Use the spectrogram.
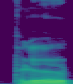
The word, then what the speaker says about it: plus: Je t'appellerai plus tard بعدن میشه plus tard. اسش هم به هیچ وجه تلفظ نمیشه. plus tard.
